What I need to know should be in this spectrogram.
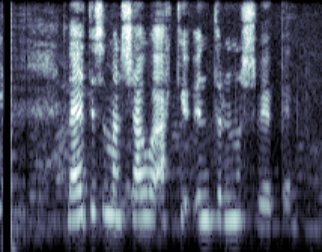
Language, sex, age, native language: Icelandic, female, 12, Icelandic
